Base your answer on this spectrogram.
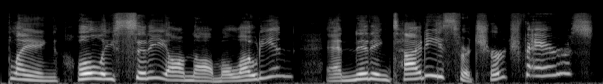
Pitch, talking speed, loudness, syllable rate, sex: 260 Hz, 120 wpm, -19 LUFS, 3.5 syllables/s, female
